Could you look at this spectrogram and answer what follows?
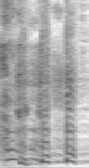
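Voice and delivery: a sharp, high burst of laughter; high exasperated laugh. Real, not acted. Streamer laughs off his rage at the developers, high laugh. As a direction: laugh in disbelief at the absurdity.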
